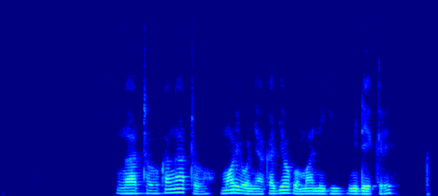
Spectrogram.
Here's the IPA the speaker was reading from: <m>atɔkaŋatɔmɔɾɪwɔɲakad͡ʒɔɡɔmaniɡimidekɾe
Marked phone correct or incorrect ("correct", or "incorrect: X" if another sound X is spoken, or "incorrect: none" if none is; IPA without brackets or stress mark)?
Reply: incorrect: ŋ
